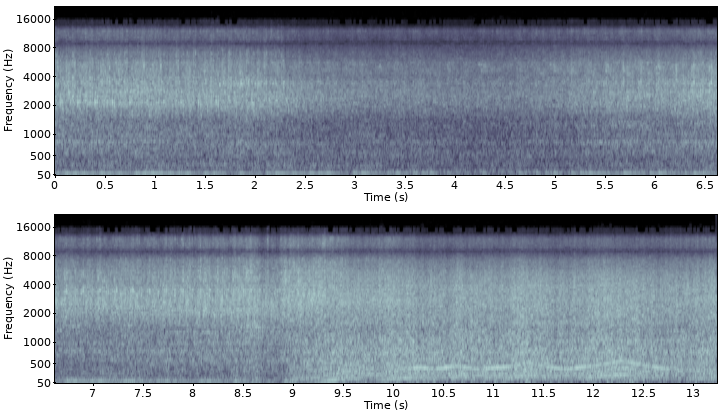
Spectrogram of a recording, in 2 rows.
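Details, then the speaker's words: 1976 Corvette V8 after binding roller rocker trunnions were fixed, still cold (gauge just over 100°): smooth idle that rises cleanly when revved, with no top-end racket. Normal valvetrain noise. "this sounds way better it's still not even warmed up where are we at so you can get in there and see the temperature gauge we're just sitting right over 100° so we're not even warmed up [Music] yet that sounds like normal valve train noise mechanical"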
